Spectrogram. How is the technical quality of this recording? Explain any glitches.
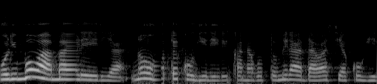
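The recording has three network-related glitches.

At 0.67 to 0.79 s there is a short stall from a late packet. The jitter buffer ran dry and the receiver stretched the sound for 83 ms, then carried on with nothing skipped. That is what separates it from loss.

From 1.34 s to the end there is a call bitrate drop from 40 to 7 kbps, with bandwidth narrowing from 20 kHz to 8 kHz. The speech turns muffled and rough, and it stays that way rather than recovering.

At 1.55 to 1.64 s there is a burst of packet loss. About 62 ms of concealment fades into a held buzz or hiss, and then about 60 ms of speech is missing when the audio resumes.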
